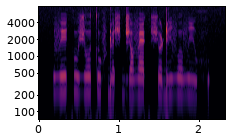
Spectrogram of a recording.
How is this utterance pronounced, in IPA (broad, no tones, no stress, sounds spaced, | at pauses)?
v e k u ʒ o t o xʷ ɖ æ ʃ d͡ʒ ɒ v æ k ʃ o ɖ i v o v i xʷ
